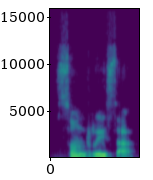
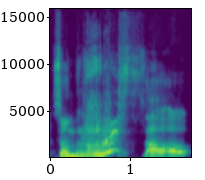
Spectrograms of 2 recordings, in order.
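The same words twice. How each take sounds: First: The R is a single short tap. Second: The R is rolled with a long trill. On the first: The speaker calls it right. "So it's just like a short trill" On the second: The speaker calls it wrong. "I don't really trill it. I don't say sonrisa"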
